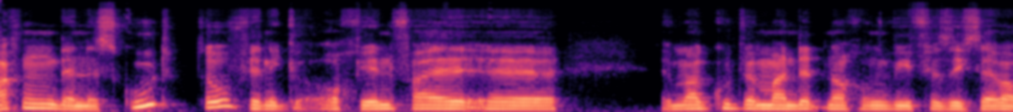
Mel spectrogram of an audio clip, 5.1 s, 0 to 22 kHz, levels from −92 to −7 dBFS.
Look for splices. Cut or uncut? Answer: cut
